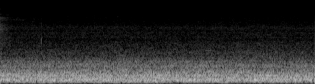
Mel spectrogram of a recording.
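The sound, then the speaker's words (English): Steady cabin drone inside an airplane waiting before taxiing, a constant broad low roar and hum with no distinct events standing out. “So I'm going to record just until we've start taxiing.”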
